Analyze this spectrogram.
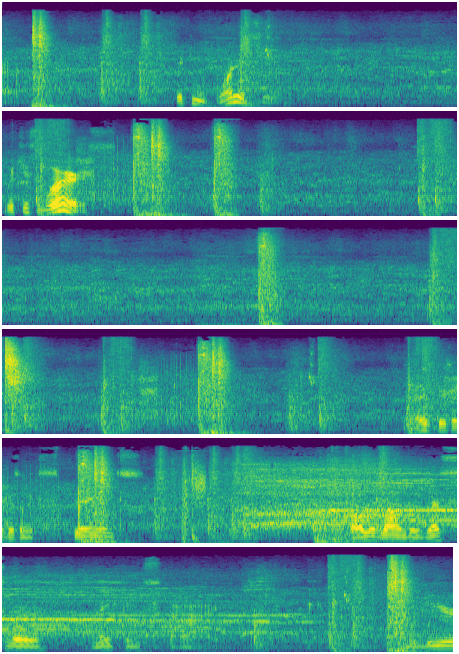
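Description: Heavy blows and body slams thud sharply, again and again.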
